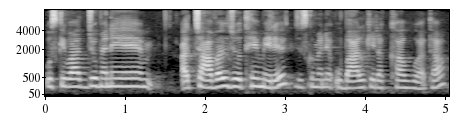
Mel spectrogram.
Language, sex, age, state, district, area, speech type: Hindi, female, 30-45, Madhya Pradesh, Jabalpur, urban, spontaneous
